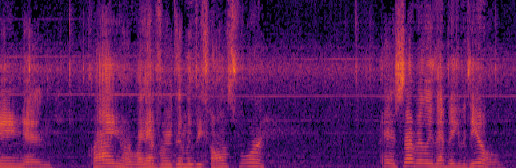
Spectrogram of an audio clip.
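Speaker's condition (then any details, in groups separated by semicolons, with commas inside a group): Spinal muscular atrophy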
